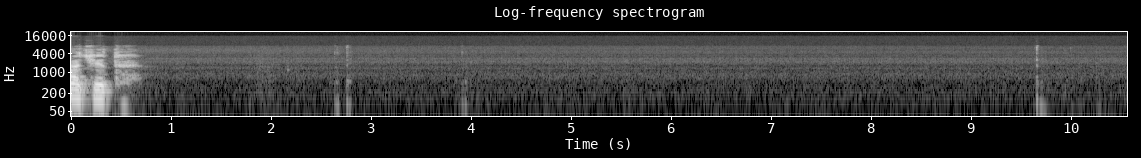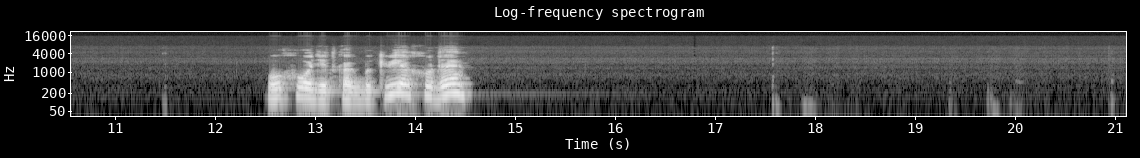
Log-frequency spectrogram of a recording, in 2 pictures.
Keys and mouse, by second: 3.0 click, 4.3-10.1 drag, 11.7-18.1 drag, 19.8 i.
